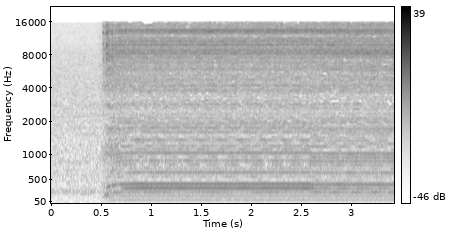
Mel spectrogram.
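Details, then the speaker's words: JBC DT530 angled desoldering iron with VN-C4 24V brushless pump, under 30 days old: steady even pump hum with no strain or pull-down, light says it is sucking but no suction; faulty pump suspected. "see the the the red light quit flashing so it's saying it's sucking but it's it's not sucking"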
